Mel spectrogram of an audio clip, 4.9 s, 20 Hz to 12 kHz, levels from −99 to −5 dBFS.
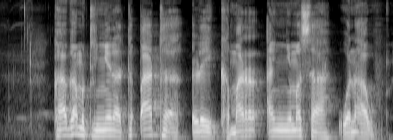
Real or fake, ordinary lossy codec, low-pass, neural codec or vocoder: real; none; none; none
